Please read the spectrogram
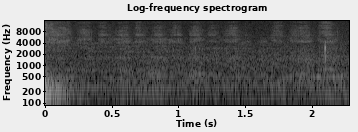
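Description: Faint scratching of a stylus on an interactive board's screen as a word is handwritten.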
